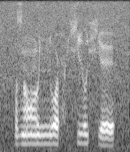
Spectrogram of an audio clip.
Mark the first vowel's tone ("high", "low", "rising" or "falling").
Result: low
